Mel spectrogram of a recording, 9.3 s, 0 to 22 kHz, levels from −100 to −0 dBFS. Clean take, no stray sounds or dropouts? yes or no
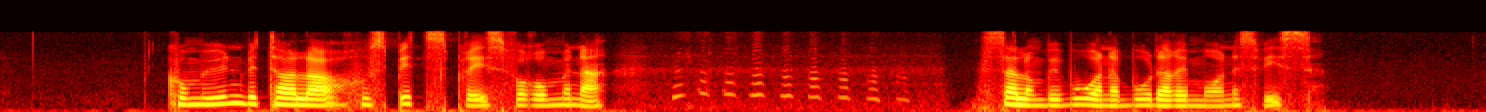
no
